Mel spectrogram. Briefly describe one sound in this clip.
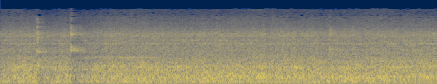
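Metal parts click and knock sharply.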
